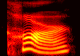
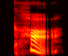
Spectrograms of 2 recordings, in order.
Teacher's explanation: Americans pronounce R with the tongue pulled back slightly, never rolled or tapped. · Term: R sound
